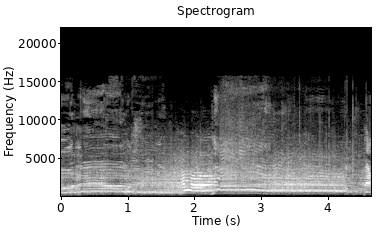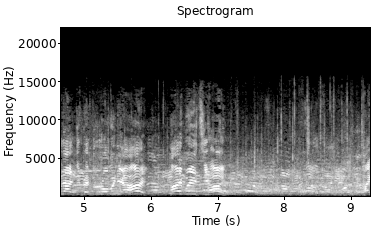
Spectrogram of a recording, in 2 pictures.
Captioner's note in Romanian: Aplauze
